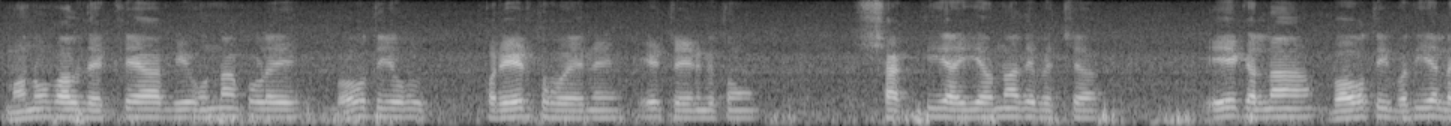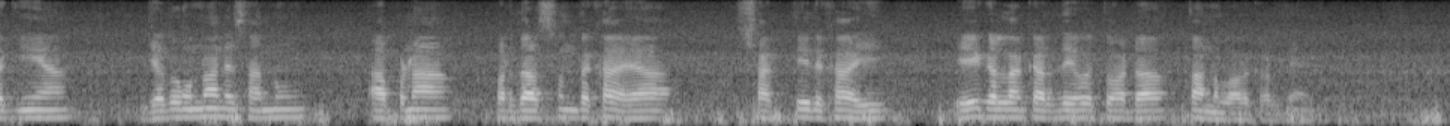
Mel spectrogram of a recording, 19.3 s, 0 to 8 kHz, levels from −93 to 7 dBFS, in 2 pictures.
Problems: background sounds at intervals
